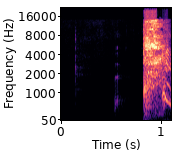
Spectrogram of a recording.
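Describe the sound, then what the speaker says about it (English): A couple of small sharp inhales build up, then a loud, close sneeze bursts out. "I'm about to sneeze"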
